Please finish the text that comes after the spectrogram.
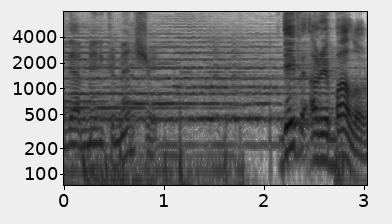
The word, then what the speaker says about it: Arebalo: David Arebalo, right?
